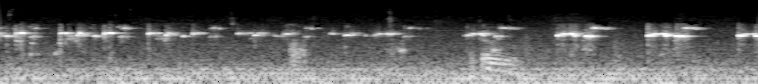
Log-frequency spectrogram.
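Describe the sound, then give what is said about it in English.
Faint electronic keypad tones as someone dials into a conference call: many short, high beeps in irregular runs over a low, steady background hum. “I think somebody's dialing in twice.”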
